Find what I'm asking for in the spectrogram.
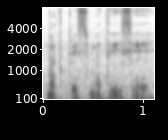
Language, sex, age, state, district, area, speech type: Urdu, male, 30-45, Delhi, Central Delhi, urban, spontaneous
